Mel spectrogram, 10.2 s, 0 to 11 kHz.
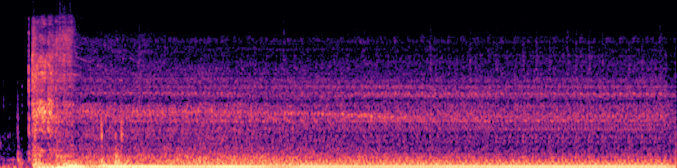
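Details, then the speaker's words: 2021 Ford F-250 6.7 Powerstroke diesel after fuel filter change and priming cycles purged air: quick crank, catches cleanly and settles into a steady, even diesel idle clatter; no misses or odd noises. "truck should fire up normally you shouldn't have anything weird going on cuz we purged all the air out of that um filter housing"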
